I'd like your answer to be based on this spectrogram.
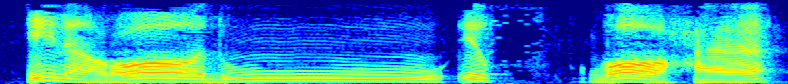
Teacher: إن أرادوا، هذه حركة الهمزة مفتوحة أرادوا، فتنقلها إلى الساكن قبلها اللي هي نون السكنة، فتصير إن أرادوا إصلاحا، واللام بعد الصاد مغلظة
